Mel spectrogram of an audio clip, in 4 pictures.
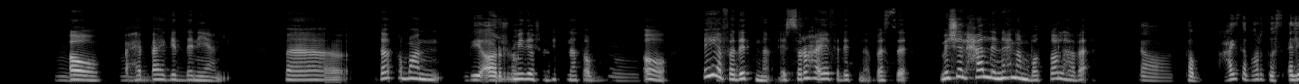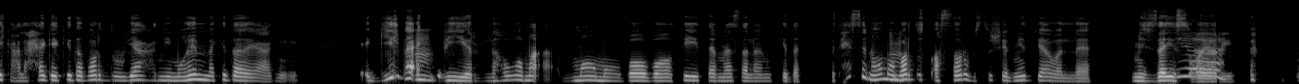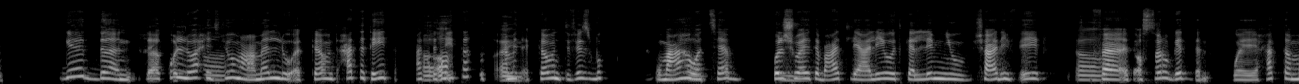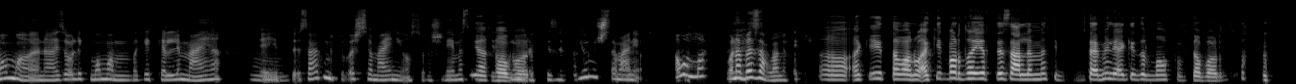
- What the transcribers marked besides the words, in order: in English: "السوشيال ميديا"; tapping; chuckle; laughing while speaking: "آه"; in English: "account"; laughing while speaking: "آه آه أيوه"; in English: "account"; tsk; laughing while speaking: "يا خبر! آه أكيد طبعًا … الموقف ده برضه"; unintelligible speech; chuckle
- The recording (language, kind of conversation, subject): Arabic, podcast, إزاي السوشيال ميديا بتأثر على علاقات العيلة؟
